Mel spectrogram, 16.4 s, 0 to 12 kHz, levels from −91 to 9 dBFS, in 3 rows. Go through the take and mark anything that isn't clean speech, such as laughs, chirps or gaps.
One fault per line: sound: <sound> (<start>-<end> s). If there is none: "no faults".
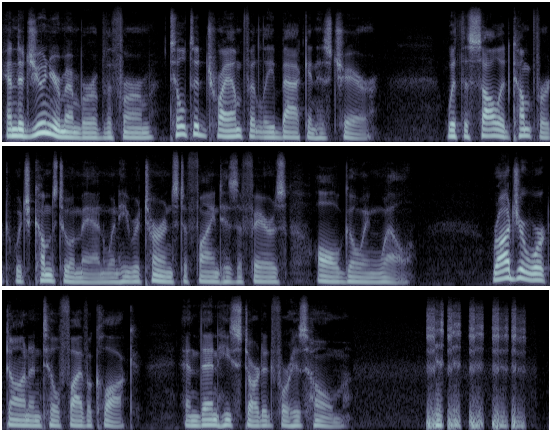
sound: laugh (15.2-16.2 s)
